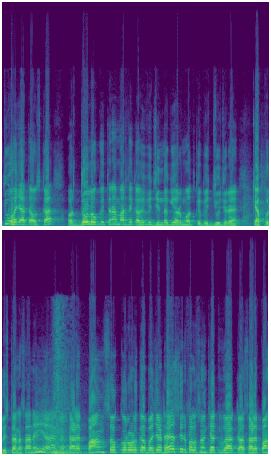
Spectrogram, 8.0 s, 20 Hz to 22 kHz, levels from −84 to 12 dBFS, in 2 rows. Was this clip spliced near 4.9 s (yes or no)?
yes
